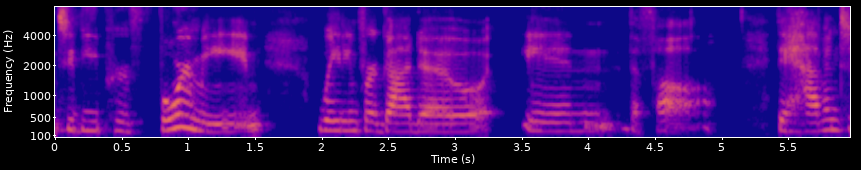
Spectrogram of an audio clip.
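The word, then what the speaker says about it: Godot: And then I read that Ian Mckllen said that Samuel Beckett insisted that it be pronounced with the emphasis on God. Godo.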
